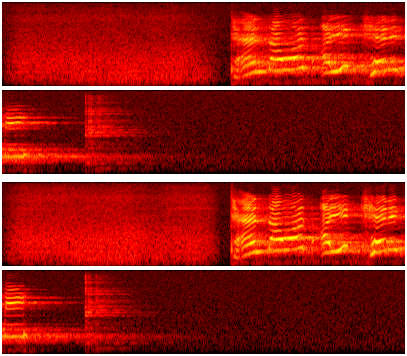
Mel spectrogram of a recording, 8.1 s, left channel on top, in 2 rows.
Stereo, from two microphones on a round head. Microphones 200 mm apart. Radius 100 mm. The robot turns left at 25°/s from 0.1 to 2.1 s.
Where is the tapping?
35° right (ahead or behind), 8.5 m.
